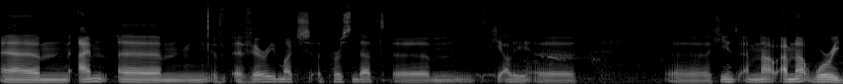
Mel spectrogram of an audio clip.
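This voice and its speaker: A man in a Flemish accent, very slow pace, fairly even intonation. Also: fairly low pitch for a man. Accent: Flemish Belgian. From Ghent, Belgium. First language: Dutch. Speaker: hospitality entrepreneur. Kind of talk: podcast interview answer. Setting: outdoors. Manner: hesitant, many filler sounds.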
